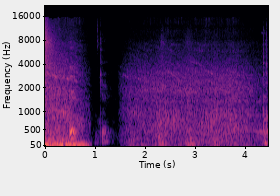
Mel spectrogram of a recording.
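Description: Film trailer soundtrack: loud music that cuts off abruptly about a second in. A brief hush follows, then a much quieter steady background sound.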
